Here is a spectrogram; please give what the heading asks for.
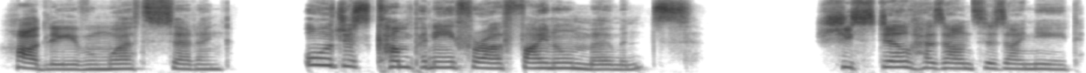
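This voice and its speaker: High-voiced, guarded fantasy cleric played by an actress. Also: female voice, unhurried, no room sound, clean studio sound, natural voice. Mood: dry, pragmatic. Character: guarded, wry female cleric of a dark goddess. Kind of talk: fantasy video game voice acting.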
